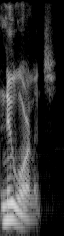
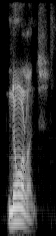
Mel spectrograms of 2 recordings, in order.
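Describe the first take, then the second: First: The name is said as separate full words. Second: The name is run together into one word. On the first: The speaker calls it wrong. "not New Orleans" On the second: The speaker calls it right. "the correct pronunciation of Norlands"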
